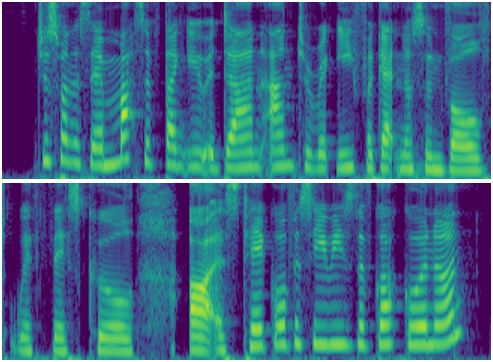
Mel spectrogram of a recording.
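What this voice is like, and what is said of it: Northeast English accent. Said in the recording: “they are all from the northeast of England, which is exactly where we're from, if you couldn't tell by the accent.”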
